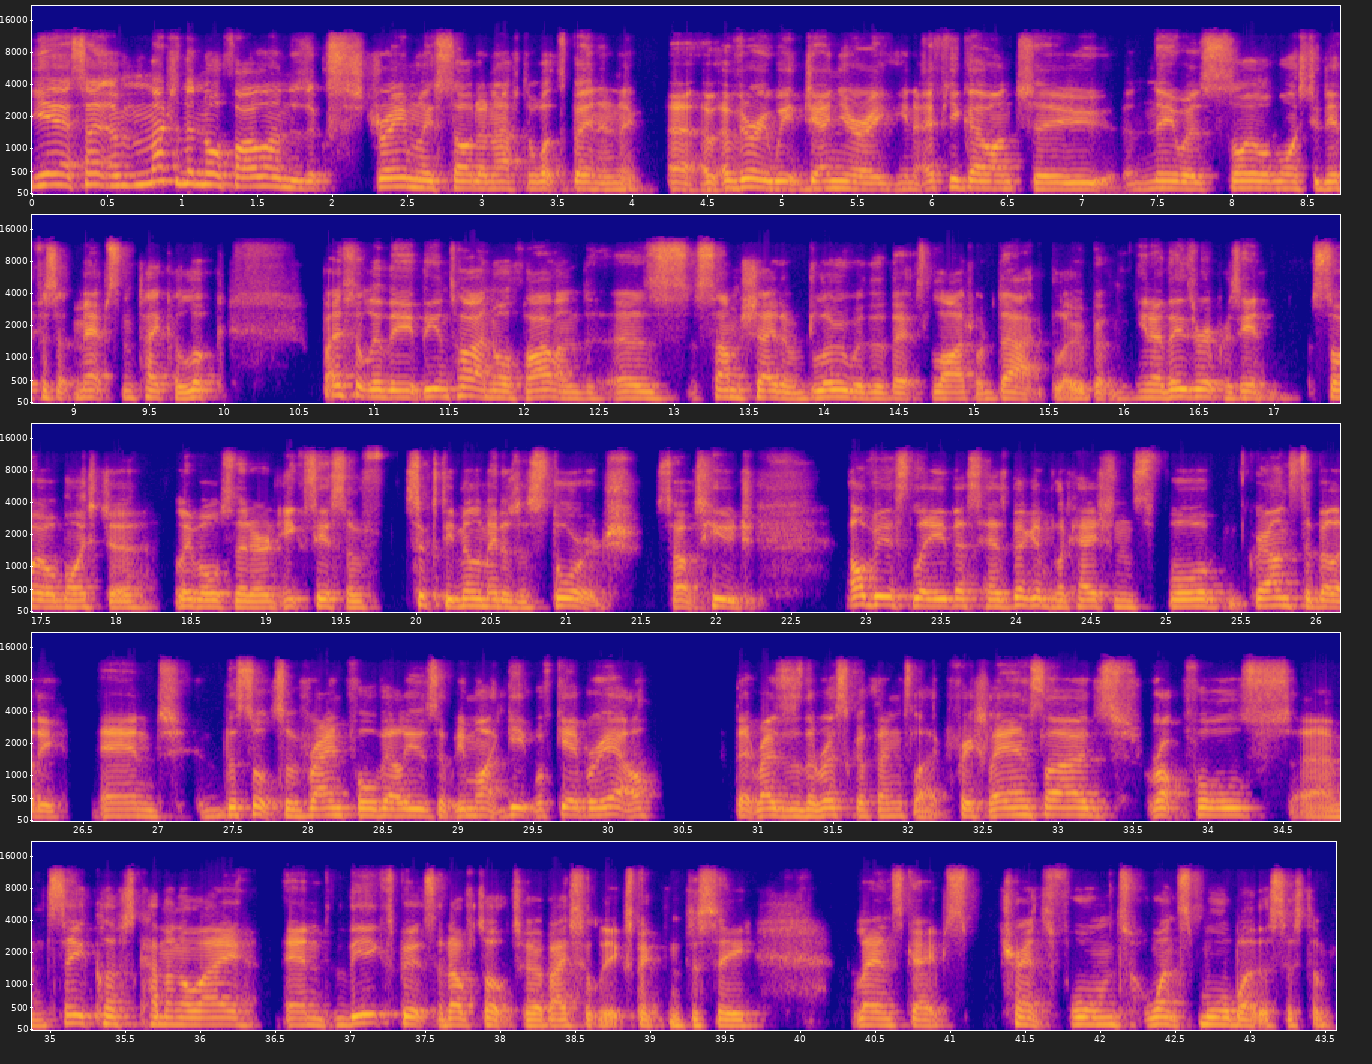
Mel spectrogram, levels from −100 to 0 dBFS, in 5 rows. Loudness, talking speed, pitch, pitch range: -21 LUFS, 175 wpm, 145 Hz, 135-155 Hz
